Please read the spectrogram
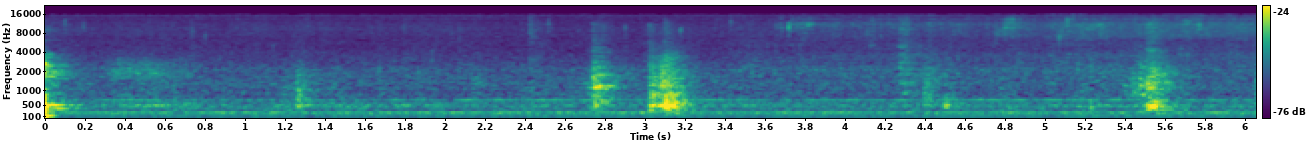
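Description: Quiet, with a few soft taps and plops as thick waffle batter is poured from a plastic bowl onto the waffle maker's plate, over a faint steady hum.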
